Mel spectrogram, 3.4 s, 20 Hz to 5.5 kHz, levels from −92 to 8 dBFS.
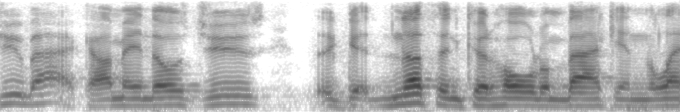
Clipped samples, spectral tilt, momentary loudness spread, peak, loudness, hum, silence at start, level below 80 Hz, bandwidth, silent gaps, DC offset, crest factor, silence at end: under 0.1%; -6.5 dB/octave; 12 LU; -10 dBFS; -30 LUFS; none; 0 s; -66 dBFS; 5.4 kHz; none; under 0.1%; 20 dB; 0 s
